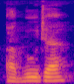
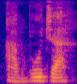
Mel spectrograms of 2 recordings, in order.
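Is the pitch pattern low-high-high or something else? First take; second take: low-high-high; something else. First: The pitch goes low, then high, then high. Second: The pitch does not go low, high, high. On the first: The speaker calls it right. "it has the rhythm low, high, high" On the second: The speaker calls it wrong. "is not Abuja"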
